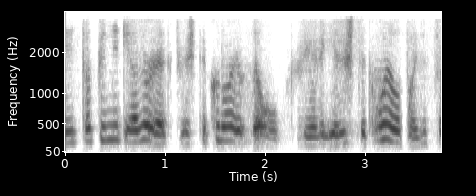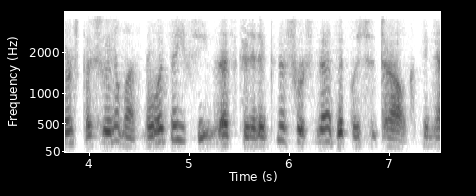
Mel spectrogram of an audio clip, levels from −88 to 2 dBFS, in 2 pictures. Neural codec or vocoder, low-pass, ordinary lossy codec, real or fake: codec, 16 kHz, 0.5 kbps, FunCodec, trained on Chinese and English, 25 frames a second; 3.6 kHz; AAC, 24 kbps; fake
